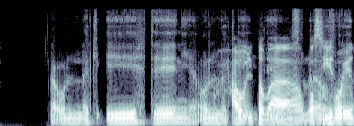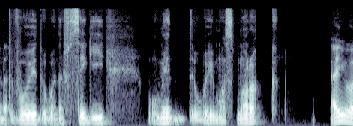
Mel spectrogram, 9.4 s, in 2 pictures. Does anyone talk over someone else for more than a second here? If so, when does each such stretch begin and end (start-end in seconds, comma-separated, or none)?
2.8-4.9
